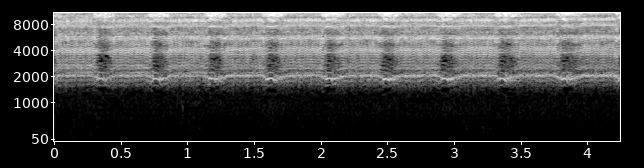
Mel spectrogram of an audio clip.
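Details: Wild cicadas from the wilderness: a loud, shrill, high buzzing drone with rhythmic pulses swelling about twice a second throughout.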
